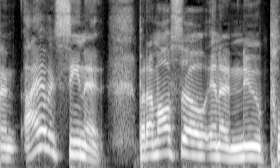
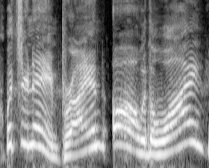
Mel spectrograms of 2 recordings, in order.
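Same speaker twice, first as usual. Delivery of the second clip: mock chummy mail guy; 8 semitones higher, slower than usual. Mocking the mail guy's chat.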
